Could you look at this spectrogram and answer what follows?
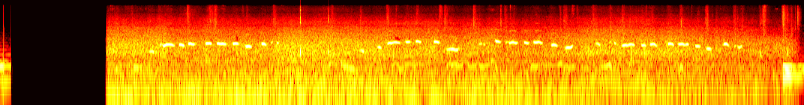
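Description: A man whistling a tune of short, quick notes in several phrases, starting about two seconds in after a brief silence.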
